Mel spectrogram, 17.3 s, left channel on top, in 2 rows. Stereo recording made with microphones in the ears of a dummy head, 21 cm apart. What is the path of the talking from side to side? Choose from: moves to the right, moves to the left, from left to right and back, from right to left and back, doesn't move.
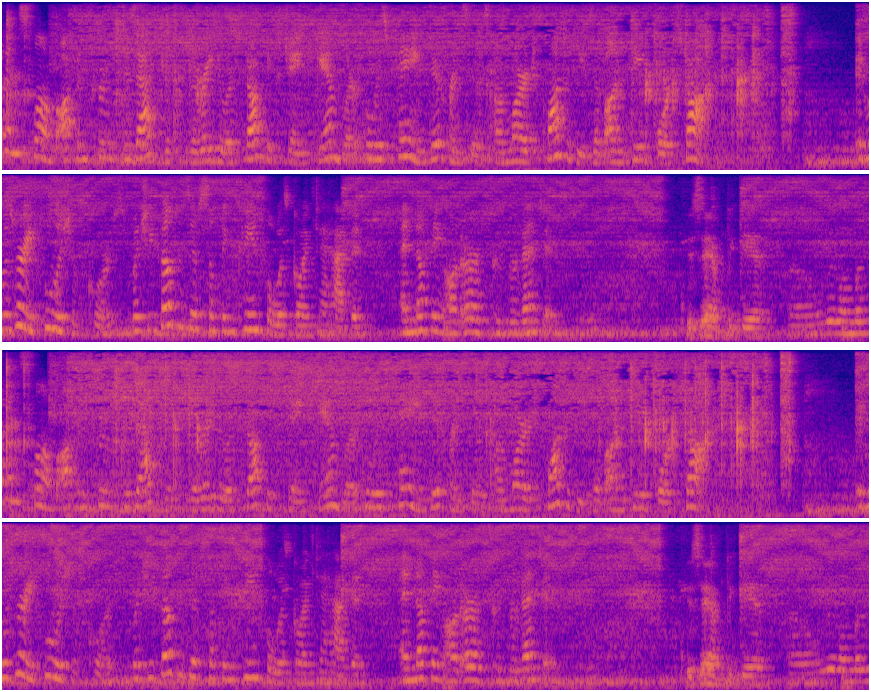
moves to the right.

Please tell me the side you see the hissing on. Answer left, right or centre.
right.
